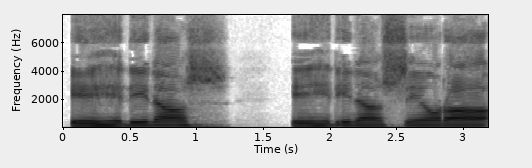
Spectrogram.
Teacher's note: Ro-nya dibaca tebal, tabkhim karena baris di atas. Ro-nya juga panjang.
